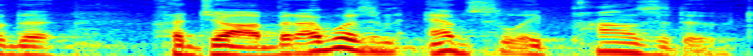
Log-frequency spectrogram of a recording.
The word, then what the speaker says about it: hijab: Now, I believe it's a hijab. Did I pronounce that properly?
